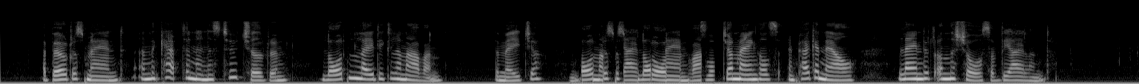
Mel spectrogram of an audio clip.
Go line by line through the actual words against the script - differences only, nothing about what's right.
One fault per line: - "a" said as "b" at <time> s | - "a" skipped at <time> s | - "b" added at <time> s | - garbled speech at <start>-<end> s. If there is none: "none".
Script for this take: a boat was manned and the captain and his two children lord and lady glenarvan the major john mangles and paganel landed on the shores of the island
- garbled speech at 5.7-7.2 s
